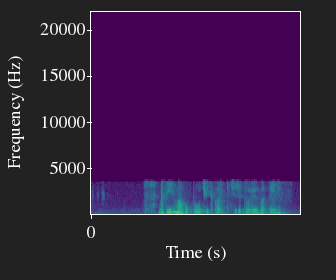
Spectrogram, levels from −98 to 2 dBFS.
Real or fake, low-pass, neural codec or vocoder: real; 3.6 kHz; none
